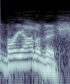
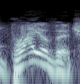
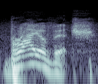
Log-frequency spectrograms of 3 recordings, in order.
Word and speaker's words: Brajovic: of course I'm American my name pronounced oh brovich okay I've still missed that I was told it was banovich brovich yes all right I'll try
